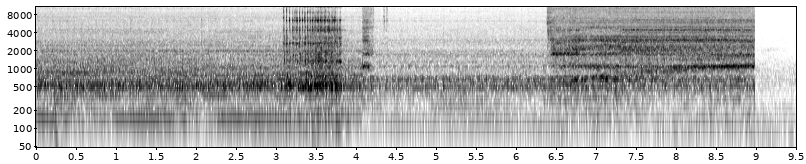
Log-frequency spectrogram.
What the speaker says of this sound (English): now we're gonna grind off all of the little file things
